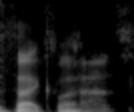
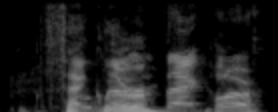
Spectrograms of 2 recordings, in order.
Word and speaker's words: Thekla: Go back to Thekla. Go back to Thekla. These pants right now. You've got to spell it with an ER if you're going to say it like that. Go back to Thekla. Thekler.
